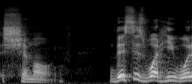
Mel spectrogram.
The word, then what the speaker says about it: Shimon: Peter's given name is Simon, which in Aramaic probably would have been pronounced Shimon.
